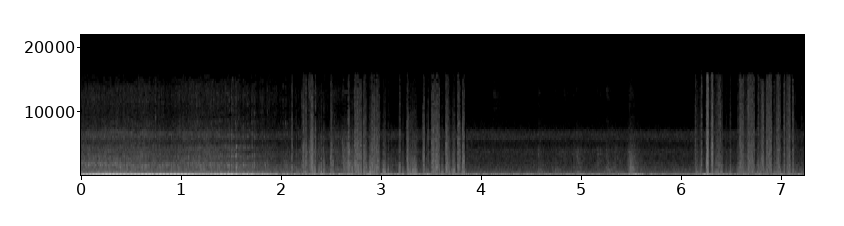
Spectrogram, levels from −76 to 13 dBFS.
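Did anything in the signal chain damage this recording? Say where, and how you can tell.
Yes, loose connector crackle in the analogue wiring, from 2.10 to 3.85 s and again from 6.14 s to the end. A worn contact keeps making and breaking, chopping the sound into irregular scratchy bursts. These show as ragged dropouts and spikes in the waveform, with broadband vertical streaks on a spectrogram.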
